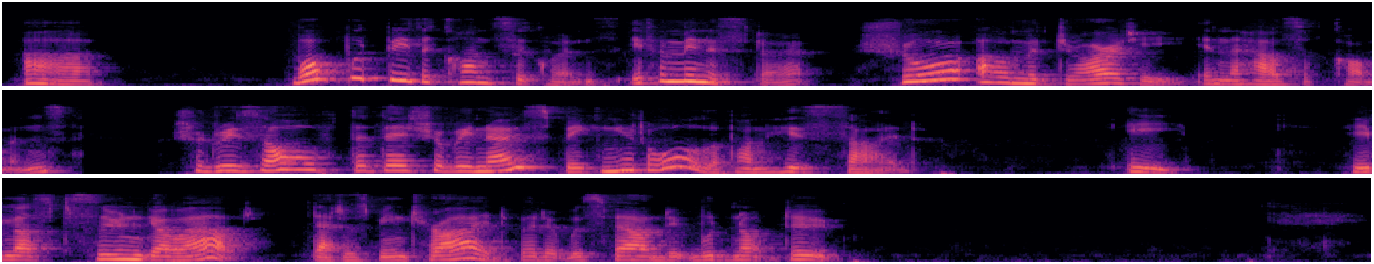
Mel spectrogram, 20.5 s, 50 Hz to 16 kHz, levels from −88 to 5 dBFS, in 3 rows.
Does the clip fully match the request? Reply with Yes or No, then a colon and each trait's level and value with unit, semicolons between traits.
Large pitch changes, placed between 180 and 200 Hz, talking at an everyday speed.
Yes: wide, 6.5 semitones; high, 190 Hz; average, 145 wpm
